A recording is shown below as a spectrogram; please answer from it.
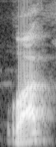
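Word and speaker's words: walk: খেয়াল রাখবা এই সূত্রটা এল কে এর পূর্বে যদি ইউ বা ই না থাকে তাহলে এর উচ্চারণ হবে ক এল কে এর উচ্চারণ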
